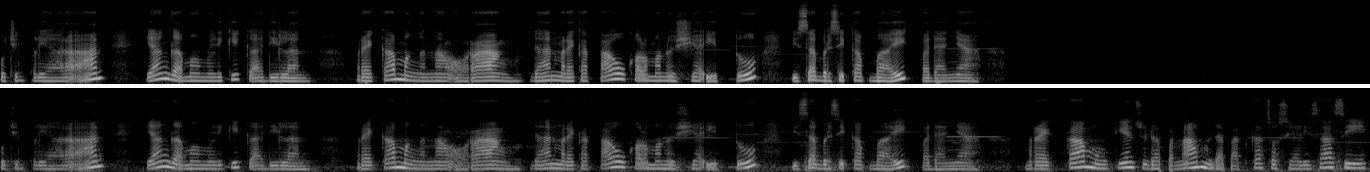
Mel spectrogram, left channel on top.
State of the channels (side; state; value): left; drops out; at 10.1 s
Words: peliharaan yang gak memiliki keadilan. Mereka mengenal orang dan mereka tahu kalau manusia itu bisa bersikap baik padanya. Mereka mungkin sudah pernah mendapatkan sosialisasi.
